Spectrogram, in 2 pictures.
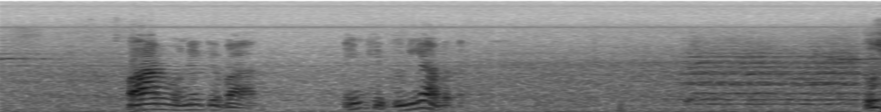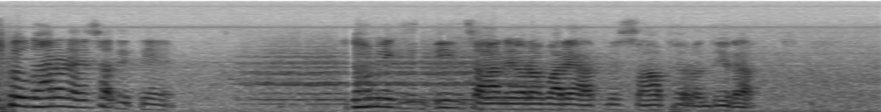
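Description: An elderly woman speaks calmly into a microphone, with pauses.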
